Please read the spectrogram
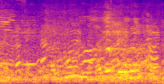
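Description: Faint background chatter of voices, low under the room's ambience, with no single loud event.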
